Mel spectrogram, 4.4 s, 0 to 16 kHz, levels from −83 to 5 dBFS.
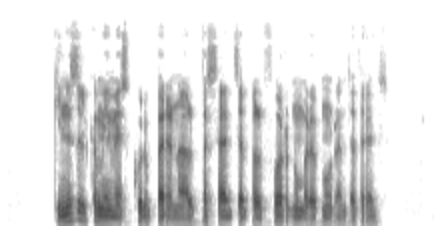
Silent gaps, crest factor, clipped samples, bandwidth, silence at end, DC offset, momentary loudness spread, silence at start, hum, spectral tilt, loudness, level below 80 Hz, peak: none; 24 dB; under 0.1%; 11 kHz; 0.55 s; under 0.1%; 8 LU; 0.55 s; none; -5 dB/octave; -28 LUFS; -58 dBFS; -6 dBFS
